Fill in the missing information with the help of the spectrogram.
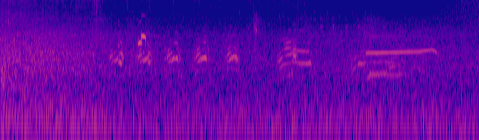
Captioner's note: seagulls squawk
